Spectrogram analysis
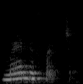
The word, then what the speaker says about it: manufacture: Four syllable word with the stress on the third syllable is manufacture, manufacture.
